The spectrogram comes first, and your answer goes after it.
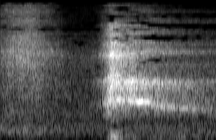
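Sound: heavy breathing into microphone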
